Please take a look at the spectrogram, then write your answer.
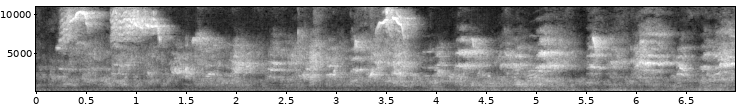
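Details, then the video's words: Brady the monkey repeats a strange noise again and again: thin, piercing squeals and squawky chirps about once a second, rising and falling in short bursts, with no other clear sounds. "Don't Know What Happened To Brady But He Keeps Making This Noise"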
